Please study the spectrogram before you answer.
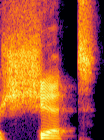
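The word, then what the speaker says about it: Schitt: It tells the story of Swamp Cop and his new partner, rookie partner, Shit, who is a walking anthropomorphic pile of shit. But that's spelled S-C-H-I-T-T.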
